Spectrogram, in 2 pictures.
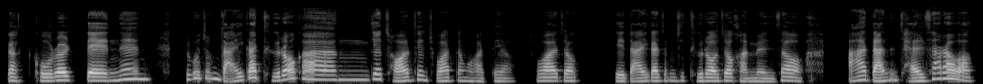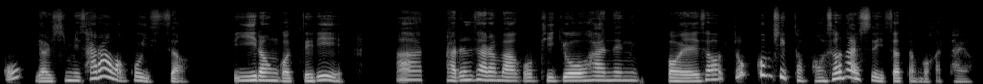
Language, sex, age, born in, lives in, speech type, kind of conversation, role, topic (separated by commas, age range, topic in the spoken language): Korean, female, 45-49, South Korea, France, conversation, podcast, guest, 다른 사람과 비교될 때 마음을 어떻게 다잡으시나요?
